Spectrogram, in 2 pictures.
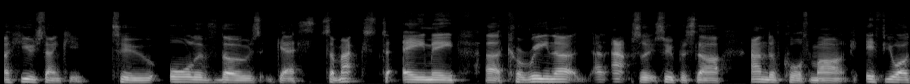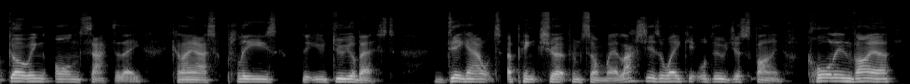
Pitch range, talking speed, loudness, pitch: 110-130 Hz, 180 wpm, -26 LUFS, 120 Hz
